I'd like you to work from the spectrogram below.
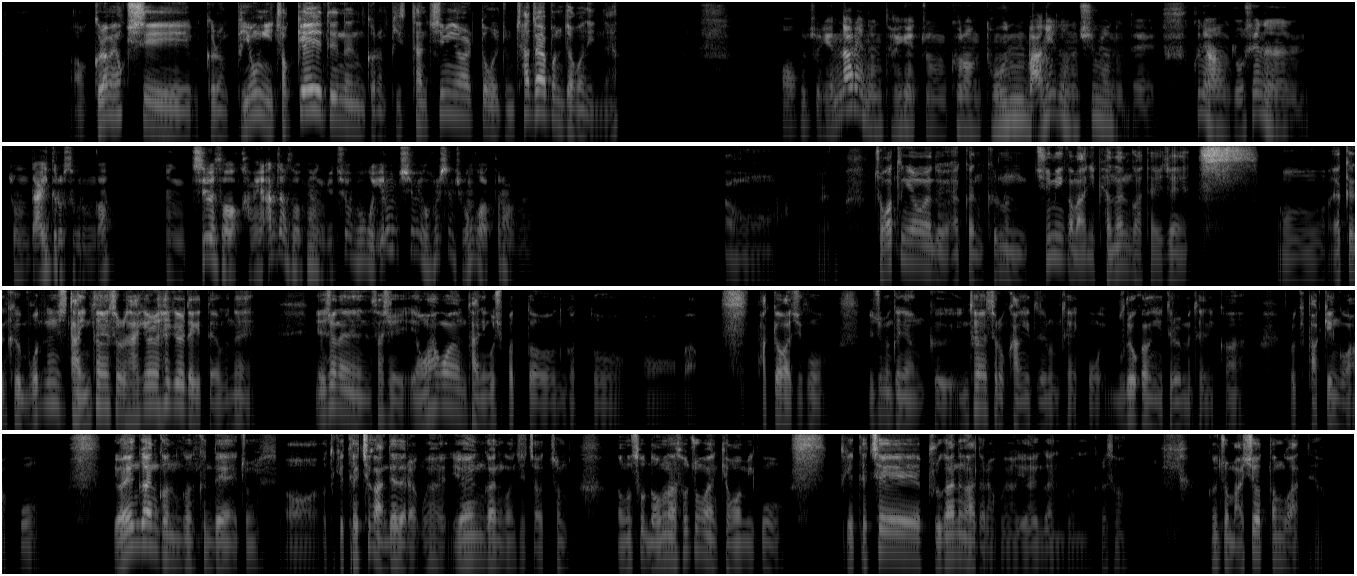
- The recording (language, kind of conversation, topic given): Korean, unstructured, 취미 활동에 드는 비용이 너무 많을 때 상대방을 어떻게 설득하면 좋을까요?
- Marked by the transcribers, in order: other background noise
